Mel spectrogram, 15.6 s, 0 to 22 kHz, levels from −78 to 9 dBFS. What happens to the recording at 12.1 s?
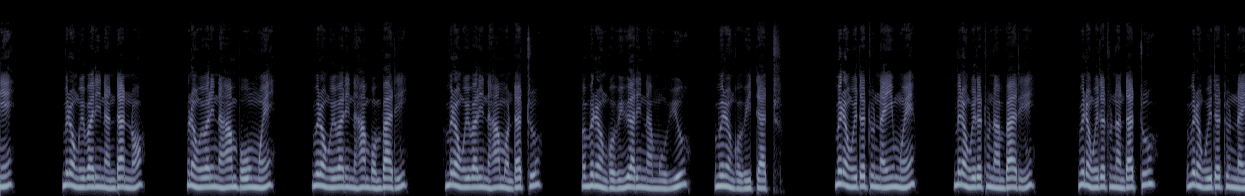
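Nothing goes wrong at 12.1 s; the speech carries on cleanly through that point with no dropout, click or distortion.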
